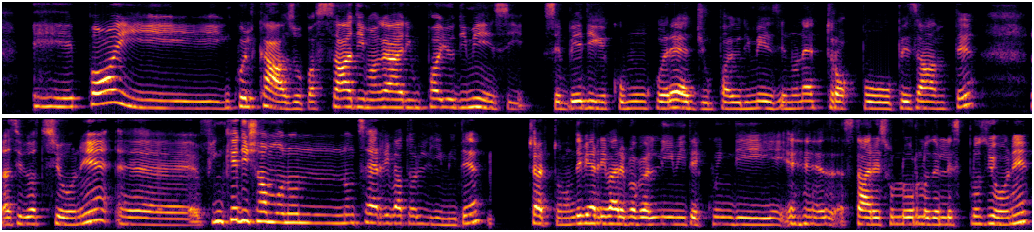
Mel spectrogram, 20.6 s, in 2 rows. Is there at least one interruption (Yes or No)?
No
